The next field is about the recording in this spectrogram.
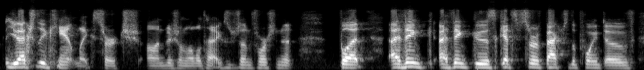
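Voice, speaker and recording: Guy chatting on a podcast, talks fast n rambly, bright voice, slightly muffled audio. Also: fairly high pitch, no room sound. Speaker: podcast co-host. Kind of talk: casual podcast discussion.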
